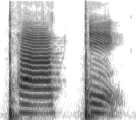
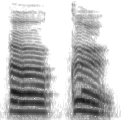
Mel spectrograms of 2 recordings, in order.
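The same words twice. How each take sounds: First: "Packing" as pack, pause, ing; split into syllables. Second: "Packing" in two loud muffled beats; whale talk. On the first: Teacher showing two syllables, clearly split. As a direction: say "Packing" in two separate, punched beats. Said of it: "Two syllables". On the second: Teacher showing two syllables in whale talk. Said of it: "Let's whale talk". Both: Shown as a demonstration.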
